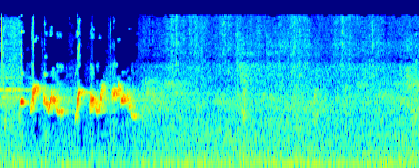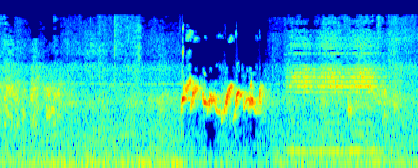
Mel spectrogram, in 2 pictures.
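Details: A red-whiskered bulbul gives two bright, warbling phrases of quick up-and-down liquid notes, each lasting about a second, with a softer phrase between them and quiet pauses in between.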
